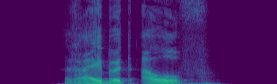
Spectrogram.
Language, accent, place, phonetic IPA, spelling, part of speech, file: German, Germany, Berlin, [ˌʁaɪ̯bət ˈaʊ̯f], reibet auf, verb, De-reibet auf.ogg
- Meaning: second-person plural subjunctive I of aufreiben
